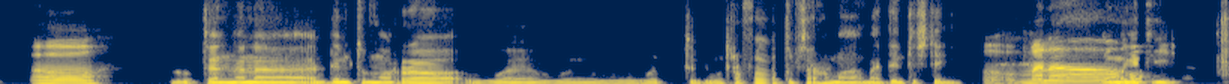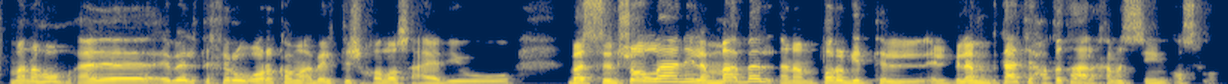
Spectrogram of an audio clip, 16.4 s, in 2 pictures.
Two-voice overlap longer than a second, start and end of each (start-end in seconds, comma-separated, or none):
none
